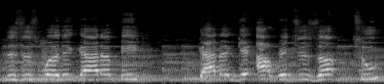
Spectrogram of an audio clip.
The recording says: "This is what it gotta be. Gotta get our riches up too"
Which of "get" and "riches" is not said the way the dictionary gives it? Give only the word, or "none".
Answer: none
